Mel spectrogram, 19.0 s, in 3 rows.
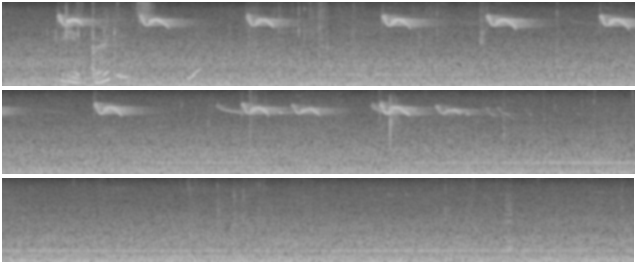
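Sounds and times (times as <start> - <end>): birds chirping: 0.6 - 2.9, 8.4 - 12.2.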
